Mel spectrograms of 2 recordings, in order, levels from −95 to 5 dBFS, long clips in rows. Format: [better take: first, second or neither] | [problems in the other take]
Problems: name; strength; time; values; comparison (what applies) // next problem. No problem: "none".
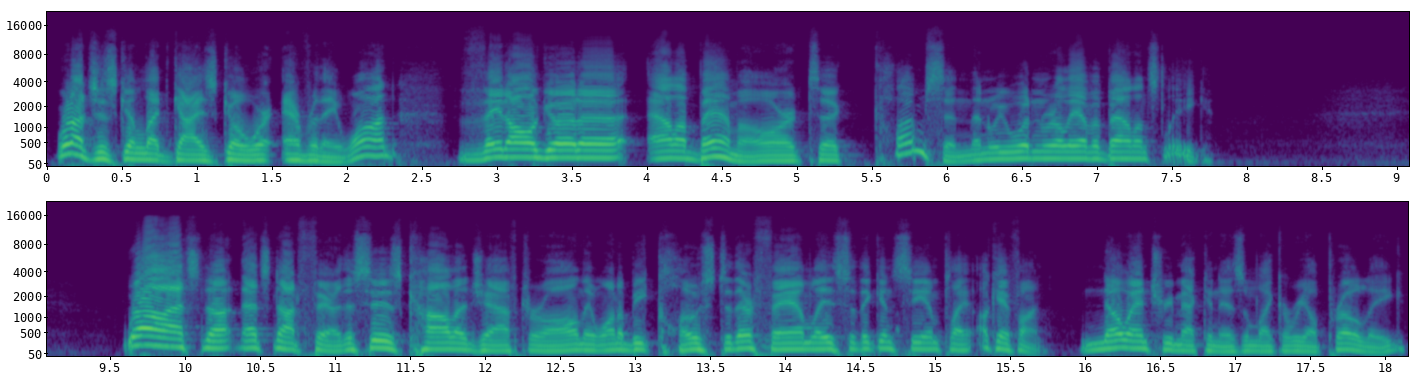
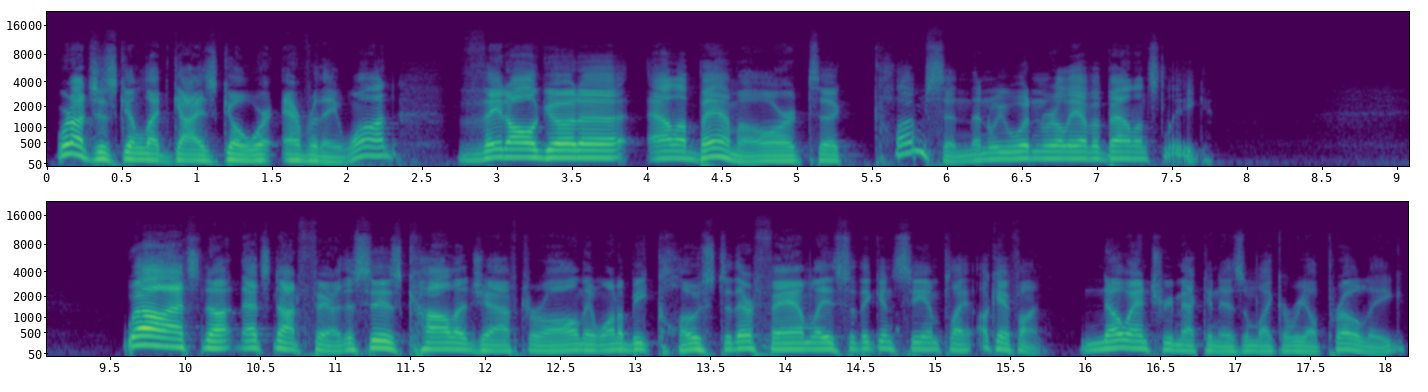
second | distortion; slight; 10 dB below the speech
